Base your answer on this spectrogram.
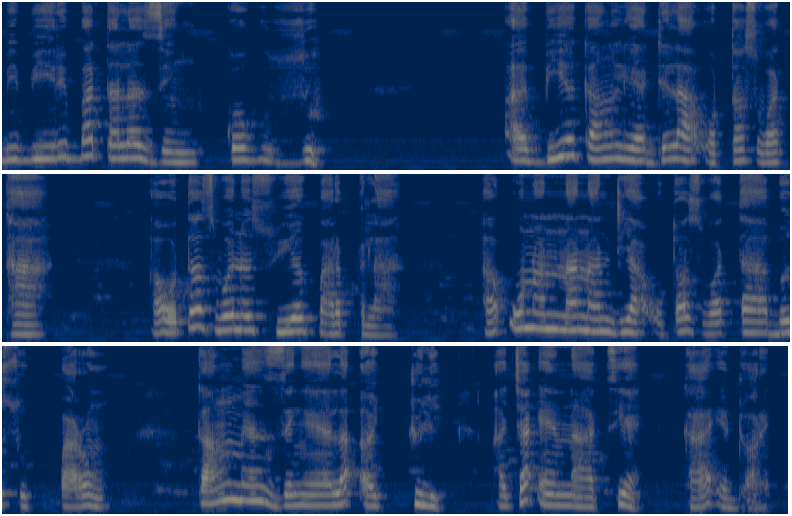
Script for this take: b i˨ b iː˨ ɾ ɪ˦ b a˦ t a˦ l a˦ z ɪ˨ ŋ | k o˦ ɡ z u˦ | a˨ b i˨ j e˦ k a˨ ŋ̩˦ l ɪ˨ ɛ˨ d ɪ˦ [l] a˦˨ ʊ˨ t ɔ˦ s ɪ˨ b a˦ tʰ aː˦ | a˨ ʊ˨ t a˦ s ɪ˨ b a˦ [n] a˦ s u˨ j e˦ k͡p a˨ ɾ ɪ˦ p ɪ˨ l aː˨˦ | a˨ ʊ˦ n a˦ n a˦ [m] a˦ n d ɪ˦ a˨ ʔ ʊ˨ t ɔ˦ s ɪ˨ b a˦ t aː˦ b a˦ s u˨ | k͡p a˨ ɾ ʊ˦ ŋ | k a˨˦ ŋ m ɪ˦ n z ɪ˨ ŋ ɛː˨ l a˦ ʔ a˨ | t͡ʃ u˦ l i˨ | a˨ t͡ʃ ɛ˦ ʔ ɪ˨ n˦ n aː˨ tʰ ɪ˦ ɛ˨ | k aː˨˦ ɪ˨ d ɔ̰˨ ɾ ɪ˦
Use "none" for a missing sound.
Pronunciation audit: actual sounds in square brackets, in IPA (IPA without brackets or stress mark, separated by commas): l, n, n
